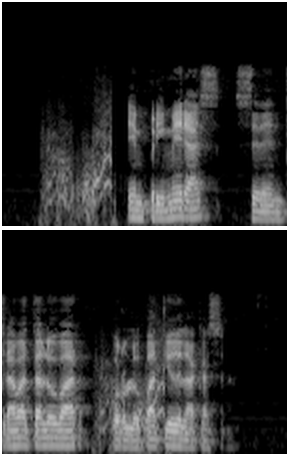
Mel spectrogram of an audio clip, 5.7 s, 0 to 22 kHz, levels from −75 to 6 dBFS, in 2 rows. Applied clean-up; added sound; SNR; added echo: none; Zipper (clothing); 12 dB; none.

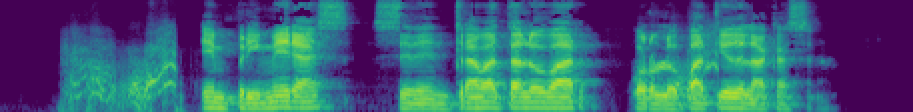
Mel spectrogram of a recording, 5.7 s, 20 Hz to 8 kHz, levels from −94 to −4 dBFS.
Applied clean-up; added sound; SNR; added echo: neural mask model Resemble Enhance denoiser.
